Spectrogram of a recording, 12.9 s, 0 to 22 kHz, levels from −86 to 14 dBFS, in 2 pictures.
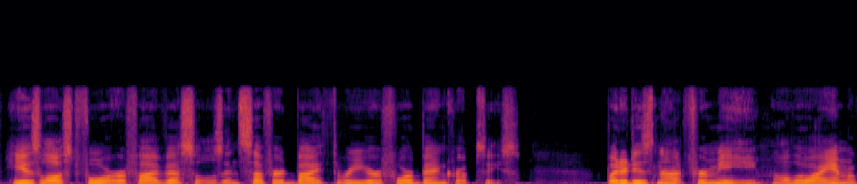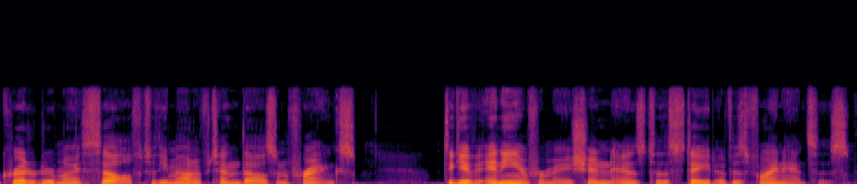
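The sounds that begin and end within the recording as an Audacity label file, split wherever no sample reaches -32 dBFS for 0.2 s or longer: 4.570000	9.090000	sound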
